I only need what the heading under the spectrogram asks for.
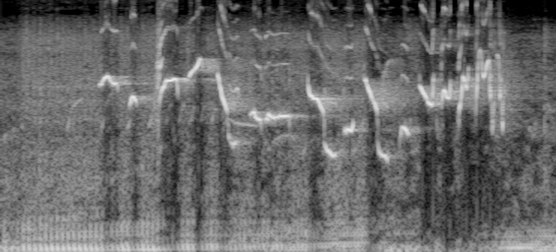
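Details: A ngeplong song from an Oriental magpie-robin, meant as a lure for other magpie-robins: a varied string of loud whistled glides and dipping notes over a constant low background hum.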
